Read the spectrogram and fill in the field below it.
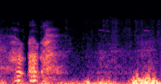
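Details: A Podenco gives a couple of quick, rough barks during a hunt, with a man's voice talking nearby.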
